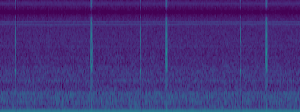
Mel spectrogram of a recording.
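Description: Computer mouse buttons clicking: a single click, then a quick double click, a pattern that comes three times.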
